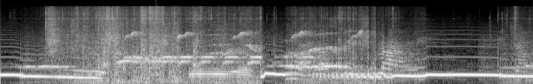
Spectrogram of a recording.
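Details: Madura-style pelung coo of a Barbary dove, played as a lure to get silent doves calling: long, drawn-out tonal notes that slide gently downward, overlapping with other cooing doves, with faint higher chirps behind.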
